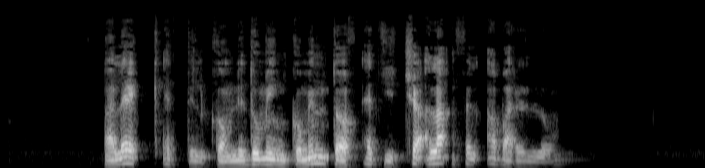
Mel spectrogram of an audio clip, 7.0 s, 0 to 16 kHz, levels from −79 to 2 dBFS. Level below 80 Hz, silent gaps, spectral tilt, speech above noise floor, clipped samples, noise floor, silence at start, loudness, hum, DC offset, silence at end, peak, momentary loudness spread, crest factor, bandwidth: -60 dBFS; none; -6.5 dB/octave; 61 dB; under 0.1%; -82 dBFS; 1.05 s; -21 LUFS; none; under 0.1%; 1.55 s; -2 dBFS; 15 LU; 20 dB; 10.5 kHz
